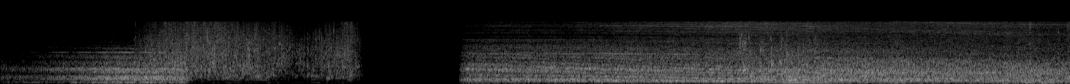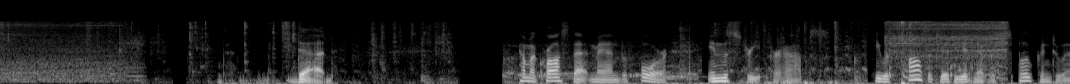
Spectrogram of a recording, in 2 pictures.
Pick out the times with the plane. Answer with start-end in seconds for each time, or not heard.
0.0-1.9, 4.6-12.2.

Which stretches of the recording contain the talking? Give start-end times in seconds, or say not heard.
12.8-14.1, 15.8-21.3.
